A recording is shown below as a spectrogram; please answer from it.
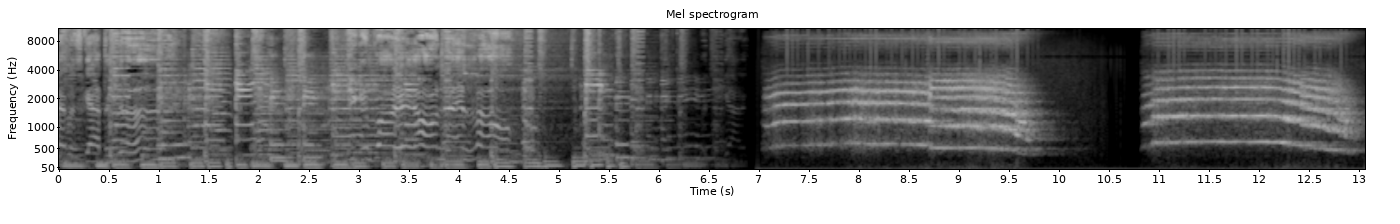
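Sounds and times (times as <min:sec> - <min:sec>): elephant trumpeting: 0:07.0 - 0:09.9, 0:10.8 - 0:13.0.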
